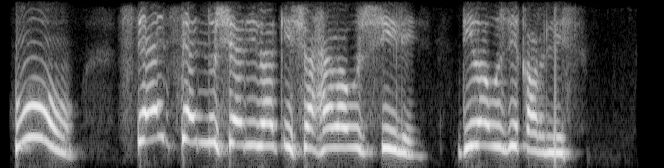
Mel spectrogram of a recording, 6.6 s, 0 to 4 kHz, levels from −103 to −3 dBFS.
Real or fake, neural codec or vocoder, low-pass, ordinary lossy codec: real; none; 3.6 kHz; Opus, 24 kbps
